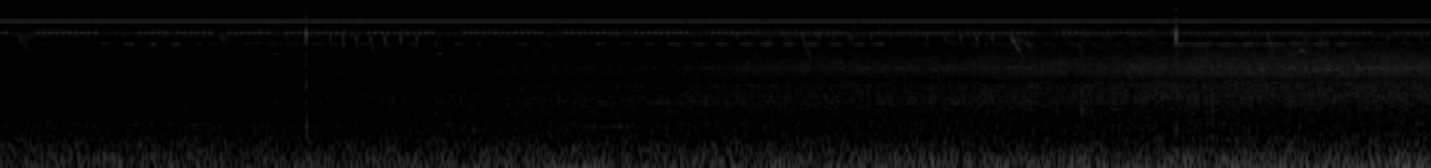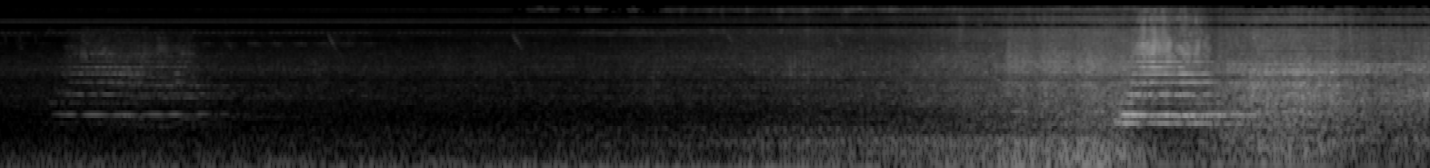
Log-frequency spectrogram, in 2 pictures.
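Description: Diesel locomotive hauling a passenger train approaches with a rumble that steadily grows louder, sounding its horn twice: a faint short blast about halfway through and a loud blast of about a second near the end as it reaches the camera and begins to pass.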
